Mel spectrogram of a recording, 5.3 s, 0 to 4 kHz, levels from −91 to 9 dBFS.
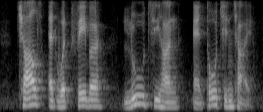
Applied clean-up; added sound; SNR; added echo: none; none; none; none.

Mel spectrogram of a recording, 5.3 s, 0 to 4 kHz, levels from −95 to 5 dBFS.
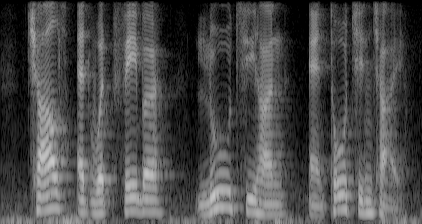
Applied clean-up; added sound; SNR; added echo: none; Thunder / Rain; 19 dB; none.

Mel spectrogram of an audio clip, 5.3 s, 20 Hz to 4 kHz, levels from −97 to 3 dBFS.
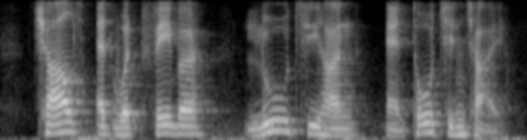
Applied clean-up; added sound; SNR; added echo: neural mask model Resemble Enhance denoiser.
